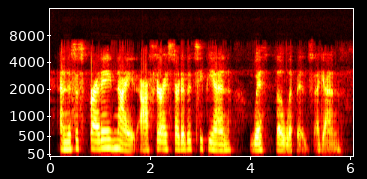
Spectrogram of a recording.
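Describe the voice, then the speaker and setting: Speaking with a Midwestern accent at a fairly slow pace, a woman keeps a fairly low pitch and monotone, flat intonation. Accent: Midwest US. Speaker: mother of medically complex child, nurse. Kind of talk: video diary. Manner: casual, conversational.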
